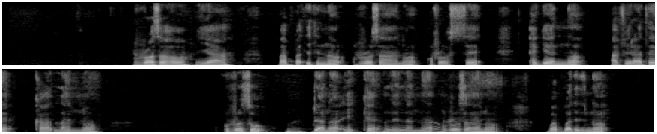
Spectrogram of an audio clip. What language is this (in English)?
Sidamo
